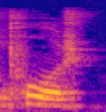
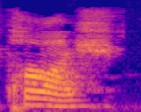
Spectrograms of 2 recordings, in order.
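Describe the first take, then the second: First: "push" said with the rounded oo vowel of push; wrong pronunciation. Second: "posh" with a short open o like in pot; right pronunciation. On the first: Child actor showing the wrong word to avoid, "push" with a rounded oo. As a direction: say "push" the American way, lips rounded. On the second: Child actor showing the coached Cockney word, "posh" with an open o. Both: Shown as a demonstration. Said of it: "don't say push".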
